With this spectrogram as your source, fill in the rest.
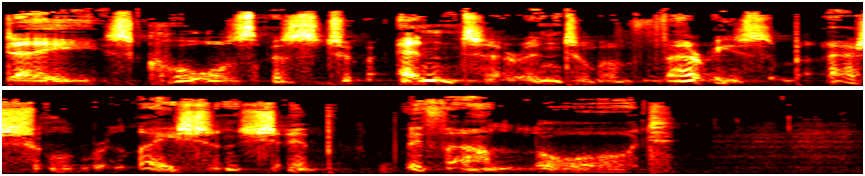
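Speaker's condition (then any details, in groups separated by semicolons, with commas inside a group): Spasmodic dystonia; brain disorder, prior stroke; affected voice, likened to Robert Kennedy Jr.'s voice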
